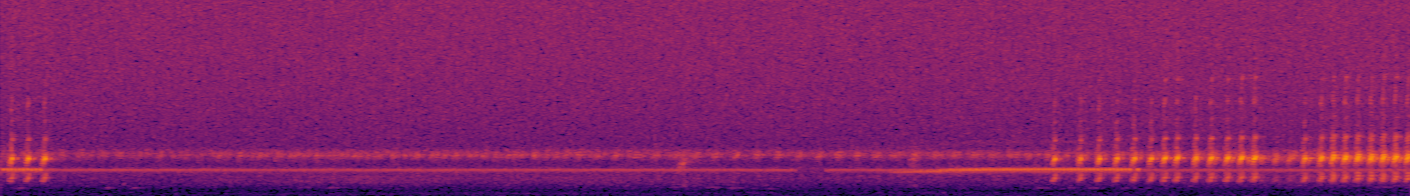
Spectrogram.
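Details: Night chorus at a pond in north-east Italy, mid-April, where a steady high mole-cricket trill runs throughout and tree frogs break in near the end with fast repeated croaking pulses in quick succession, growing louder.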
